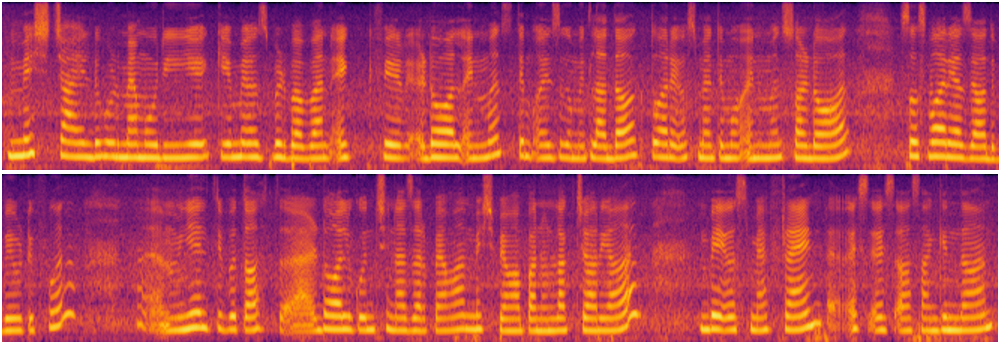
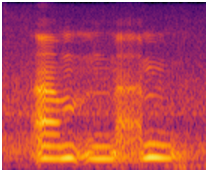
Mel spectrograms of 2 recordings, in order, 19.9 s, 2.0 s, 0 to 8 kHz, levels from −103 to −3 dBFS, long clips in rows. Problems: background sounds at intervals, background conversations at intervals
